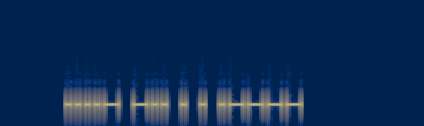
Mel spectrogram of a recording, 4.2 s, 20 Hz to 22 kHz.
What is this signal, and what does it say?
Morse code, heard as a keyed tone, about 25 wpm, 700 Hz. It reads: 4DEE1
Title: Five Challenging Letter-Number Combinations 25wpm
